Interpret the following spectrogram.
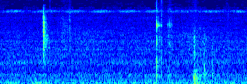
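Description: A few sharp metallic clicks as a socket and ratchet are handled and fitted together for the oil drain plug, over a steady low hum.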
